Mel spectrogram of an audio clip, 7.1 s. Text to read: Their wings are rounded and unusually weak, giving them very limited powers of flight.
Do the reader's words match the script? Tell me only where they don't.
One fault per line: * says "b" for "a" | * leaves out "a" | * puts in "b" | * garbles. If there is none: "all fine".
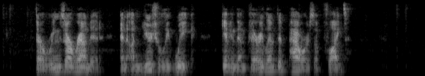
all fine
